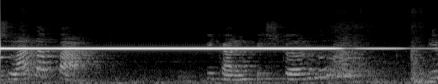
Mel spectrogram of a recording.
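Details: Philips Efficia DFM100 biphasic defibrillator during staff training, 150 J selected and charged: a steady high-pitched tone holding about three seconds while someone speaks, the ready-to-shock signal.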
